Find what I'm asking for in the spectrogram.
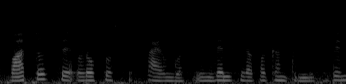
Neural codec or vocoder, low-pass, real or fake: codec, 16 kHz in and 24 kHz out, 0.8 kbps, FocalCodec, streaming, 65536 codes; 10.8 kHz; fake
